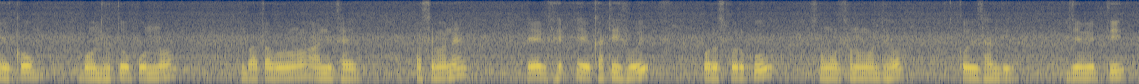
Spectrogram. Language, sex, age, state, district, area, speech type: Odia, male, 30-45, Odisha, Subarnapur, urban, spontaneous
